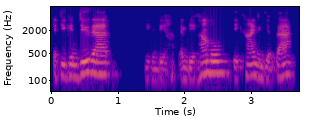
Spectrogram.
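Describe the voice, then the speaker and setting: A man in his forties, a guest speaker, giving a measured, earnest talk over a video call, with fillers and restarts. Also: mid-range voice, husky. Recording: muffled video call audio.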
